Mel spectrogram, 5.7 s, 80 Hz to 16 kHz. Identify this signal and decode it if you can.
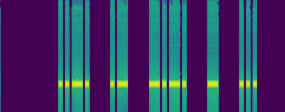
Morse code, heard as a keyed tone, about 18 wpm, spaced as for 12 wpm, 1000 Hz. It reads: FACTS
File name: qotdfiles / 12wpm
